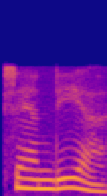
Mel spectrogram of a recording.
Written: Sandia Mountains

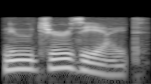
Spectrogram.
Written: New Jerseyite

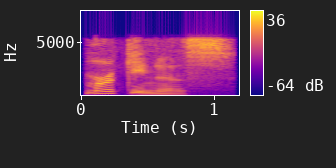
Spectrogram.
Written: murkiness

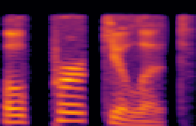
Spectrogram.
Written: operculate

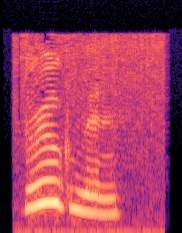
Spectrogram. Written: brugman

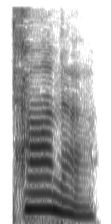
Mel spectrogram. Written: thana

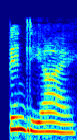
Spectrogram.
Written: bindieye

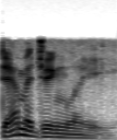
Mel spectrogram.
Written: damagingly

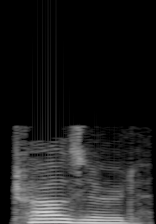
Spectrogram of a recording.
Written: trousered

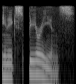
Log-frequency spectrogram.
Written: inexperience

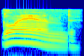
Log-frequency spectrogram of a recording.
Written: gland

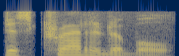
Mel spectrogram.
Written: discreditable

